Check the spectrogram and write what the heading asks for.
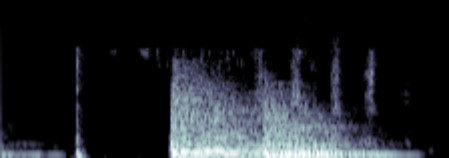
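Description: Dramatic film-score music: a deep, ringing percussion hit fading away, a short click, then a second sudden deep hit about a second and a half in that swells once and dies away near the end.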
